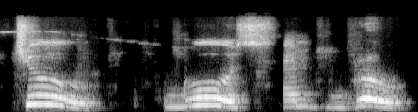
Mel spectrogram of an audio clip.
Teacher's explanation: Jadi U-nya di ujung agak sedikit panjang karena ini long vowel.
